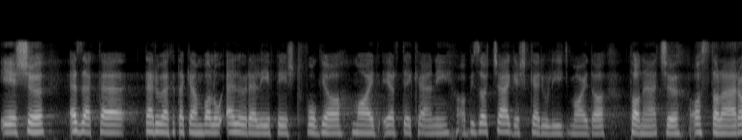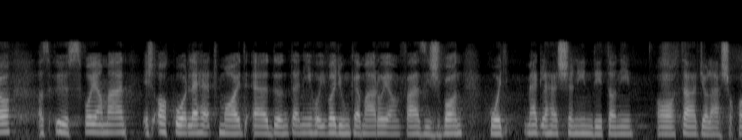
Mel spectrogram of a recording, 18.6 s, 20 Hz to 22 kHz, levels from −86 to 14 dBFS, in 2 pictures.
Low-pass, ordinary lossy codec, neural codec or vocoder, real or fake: 7.2 kHz; none; codec, 24 kHz, 0.9 kbps, DualCodec; fake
